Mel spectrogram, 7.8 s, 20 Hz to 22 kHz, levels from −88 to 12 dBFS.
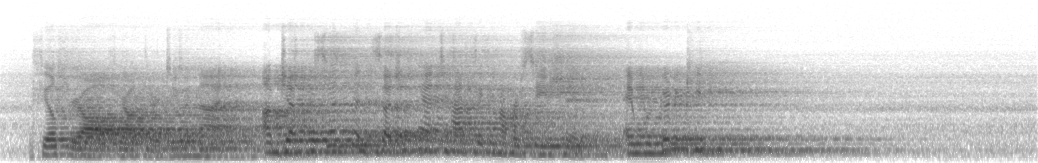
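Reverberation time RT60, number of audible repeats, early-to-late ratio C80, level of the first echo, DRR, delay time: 2.8 s, 1, −0.5 dB, −5.5 dB, −2.0 dB, 90 ms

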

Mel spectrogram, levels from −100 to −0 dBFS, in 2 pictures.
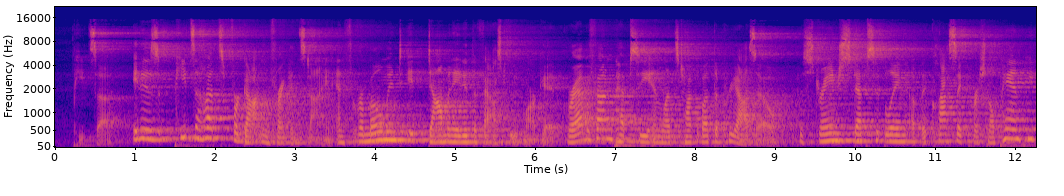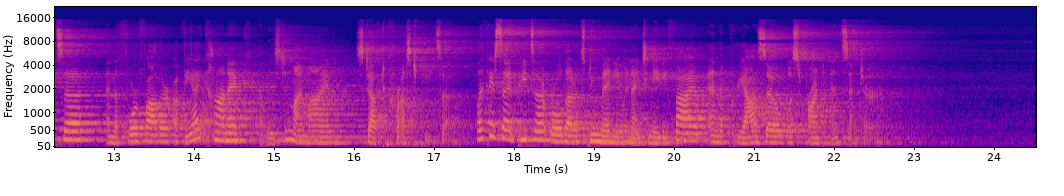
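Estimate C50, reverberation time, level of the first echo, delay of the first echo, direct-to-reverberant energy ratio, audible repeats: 5.5 dB, 2.8 s, −14.0 dB, 98 ms, 4.0 dB, 2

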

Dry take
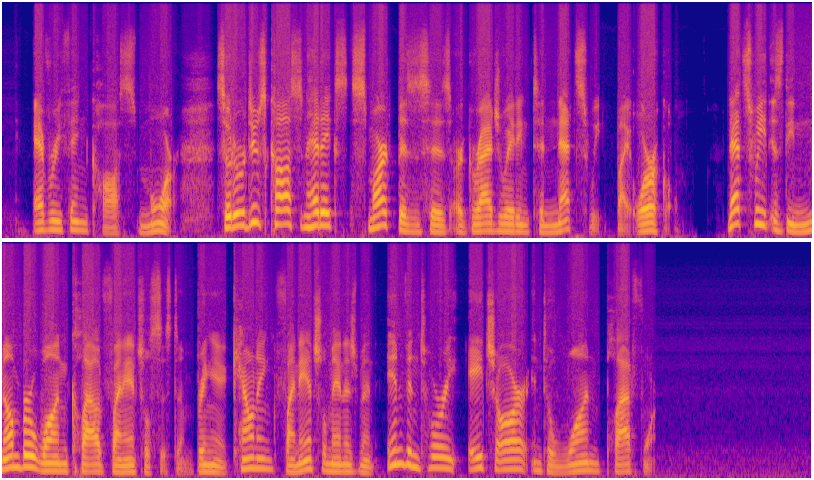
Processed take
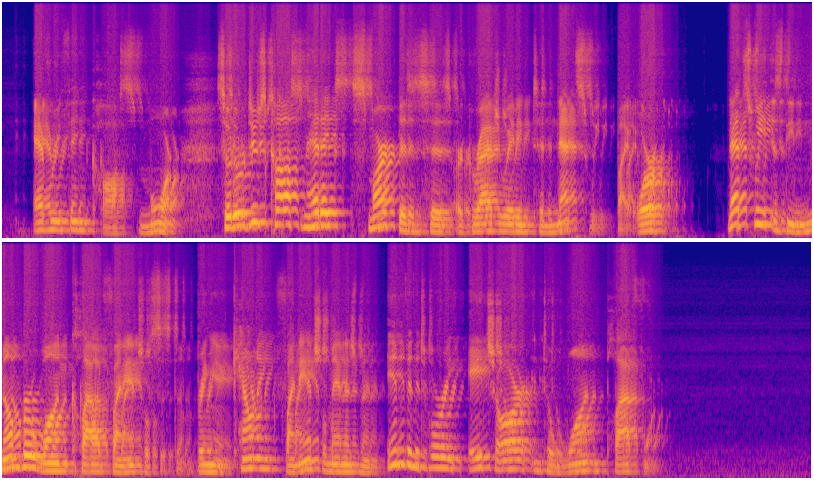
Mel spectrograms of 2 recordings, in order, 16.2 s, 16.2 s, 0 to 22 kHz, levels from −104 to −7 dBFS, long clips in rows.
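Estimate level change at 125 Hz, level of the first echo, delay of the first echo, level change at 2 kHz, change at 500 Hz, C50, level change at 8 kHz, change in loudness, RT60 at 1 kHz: −0.5 dB, −6.5 dB, 78 ms, −0.5 dB, −0.5 dB, no reverb audible, −0.5 dB, −0.5 dB, no reverb audible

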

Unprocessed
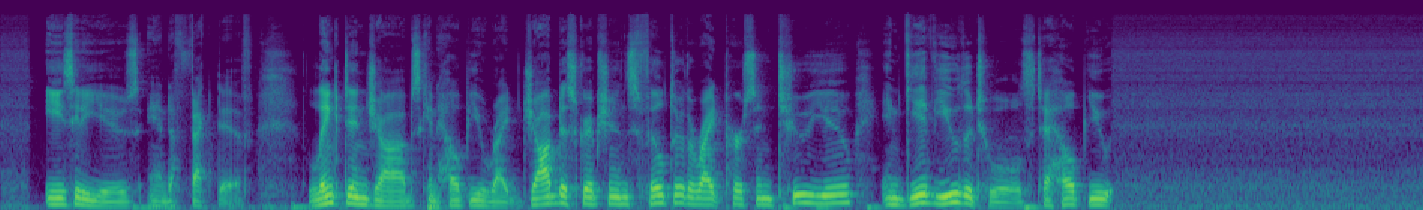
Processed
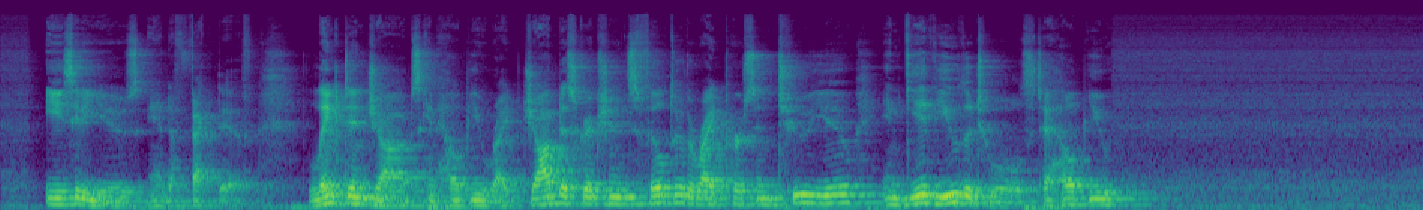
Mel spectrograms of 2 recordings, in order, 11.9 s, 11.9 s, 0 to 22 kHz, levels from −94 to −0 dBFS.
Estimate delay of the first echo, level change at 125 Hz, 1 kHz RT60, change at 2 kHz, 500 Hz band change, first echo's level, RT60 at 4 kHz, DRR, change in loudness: no echo audible, +2.0 dB, 0.75 s, +1.5 dB, +2.0 dB, no echo audible, 0.60 s, 4.5 dB, +2.0 dB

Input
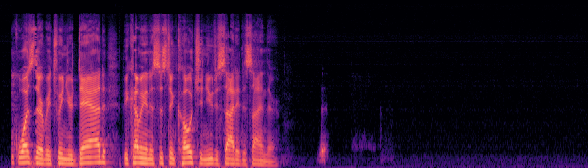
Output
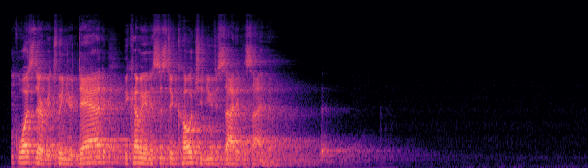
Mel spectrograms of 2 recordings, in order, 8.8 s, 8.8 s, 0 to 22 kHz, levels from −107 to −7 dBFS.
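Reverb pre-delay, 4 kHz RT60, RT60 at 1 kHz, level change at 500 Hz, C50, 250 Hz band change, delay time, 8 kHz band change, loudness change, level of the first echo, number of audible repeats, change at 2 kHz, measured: 3 ms, 1.1 s, 1.8 s, +0.5 dB, 6.5 dB, −2.5 dB, 71 ms, −12.0 dB, −1.5 dB, −10.5 dB, 1, 0.0 dB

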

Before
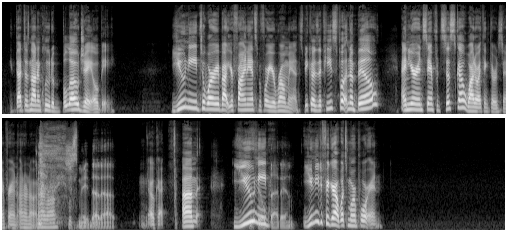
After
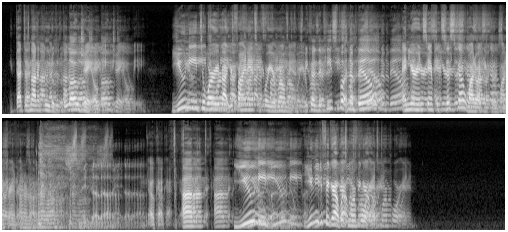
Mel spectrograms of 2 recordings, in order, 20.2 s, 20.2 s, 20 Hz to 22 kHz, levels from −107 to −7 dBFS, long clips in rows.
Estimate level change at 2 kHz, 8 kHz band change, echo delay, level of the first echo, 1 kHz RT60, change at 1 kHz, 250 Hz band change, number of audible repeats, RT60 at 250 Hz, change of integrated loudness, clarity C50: +3.0 dB, +5.5 dB, 158 ms, −11.0 dB, no reverb audible, +2.5 dB, +2.5 dB, 4, no reverb audible, +2.0 dB, no reverb audible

